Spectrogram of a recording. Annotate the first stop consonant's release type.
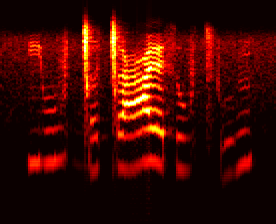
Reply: click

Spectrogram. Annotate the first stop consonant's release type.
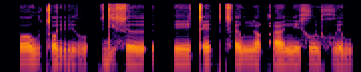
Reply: ejective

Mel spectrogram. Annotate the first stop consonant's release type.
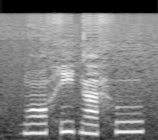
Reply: plain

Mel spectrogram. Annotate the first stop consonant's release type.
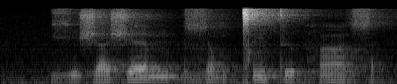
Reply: click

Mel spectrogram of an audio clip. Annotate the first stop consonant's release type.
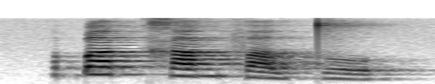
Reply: implosive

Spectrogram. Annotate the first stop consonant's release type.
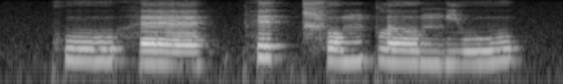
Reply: aspirated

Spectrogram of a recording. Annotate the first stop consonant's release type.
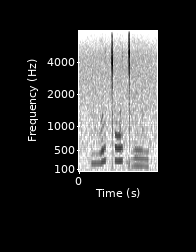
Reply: click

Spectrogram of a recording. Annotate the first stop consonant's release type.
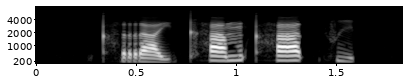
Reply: aspirated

